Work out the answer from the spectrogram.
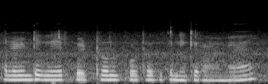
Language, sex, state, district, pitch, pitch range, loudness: Tamil, female, Tamil Nadu, Kanyakumari, 210 Hz, 200-210 Hz, -15 LUFS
